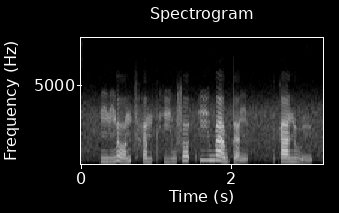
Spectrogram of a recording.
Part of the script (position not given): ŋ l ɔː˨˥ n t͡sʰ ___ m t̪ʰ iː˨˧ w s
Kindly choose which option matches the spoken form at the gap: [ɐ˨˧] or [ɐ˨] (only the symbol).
ɐ˨˧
